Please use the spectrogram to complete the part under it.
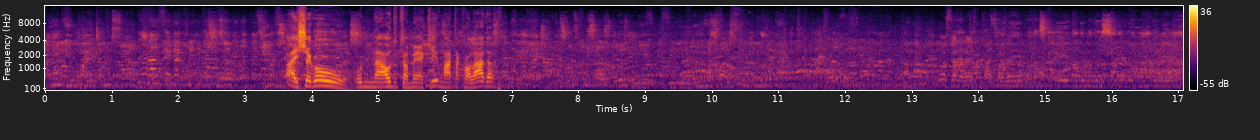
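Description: A crowd of men murmurs and chatters in the background.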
